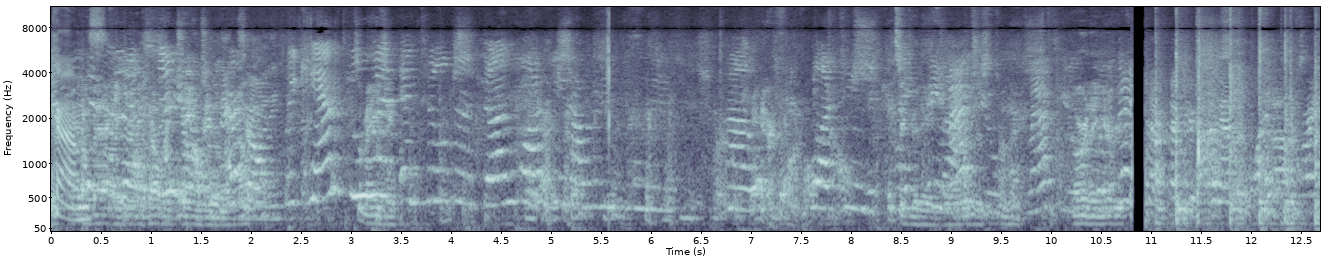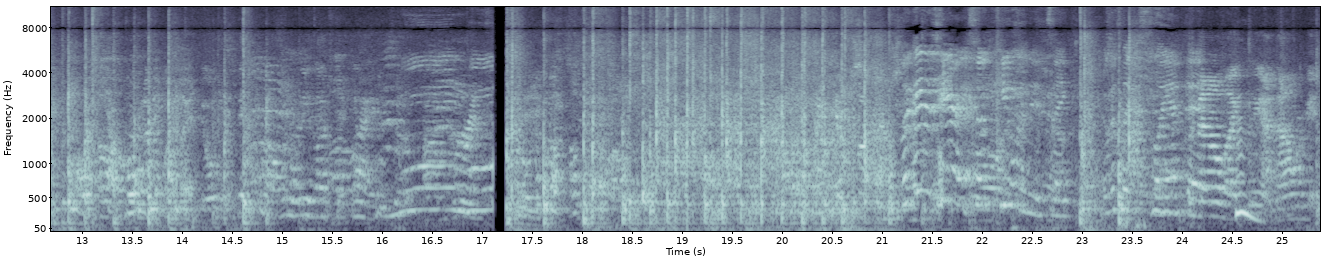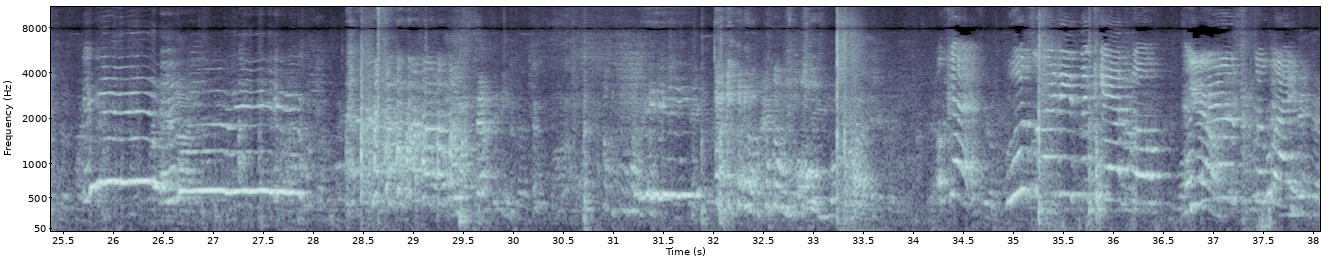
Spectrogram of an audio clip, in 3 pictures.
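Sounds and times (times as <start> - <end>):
children chattering: 0.0 - 10.8, 11.6 - 18.4, 20.0 - 25.0, 25.6 - 38.0
children calling out excitedly: 16.0 - 17.2, 25.7 - 28.0
hands smacking: 18.0 - 21.2.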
